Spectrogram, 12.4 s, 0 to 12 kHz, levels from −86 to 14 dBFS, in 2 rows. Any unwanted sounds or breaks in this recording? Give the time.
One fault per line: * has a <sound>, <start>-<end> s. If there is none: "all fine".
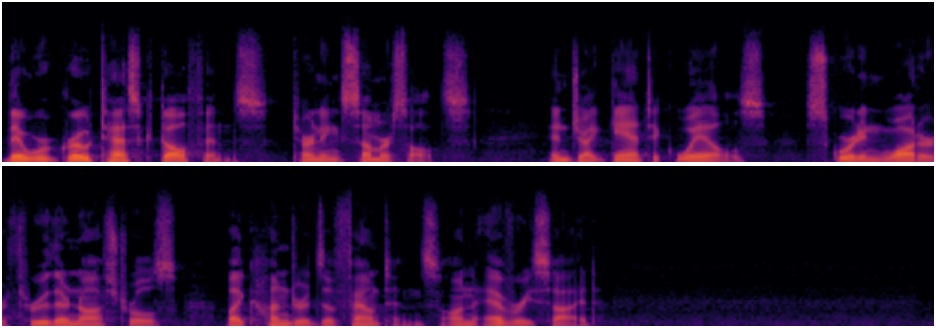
all fine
